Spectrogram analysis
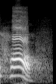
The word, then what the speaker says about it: half: word half we say half we don't say half so here the letter l the letter l is called a silent letter even in the next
